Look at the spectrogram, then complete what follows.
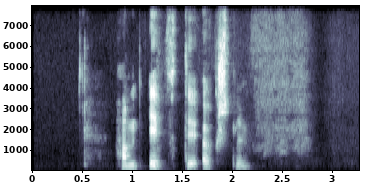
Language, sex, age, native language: Icelandic, male, 20-29, Icelandic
